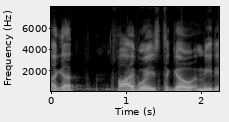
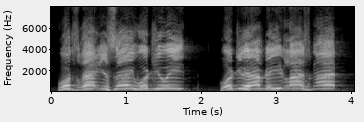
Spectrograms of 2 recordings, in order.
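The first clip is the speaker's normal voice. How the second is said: loud, very high, gruff, rough working-man voice; 9 dB louder than usual. Mocking the ad's dinner talk: imitating a man working in hard conditions. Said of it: "talk like a man working in hard conditions".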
